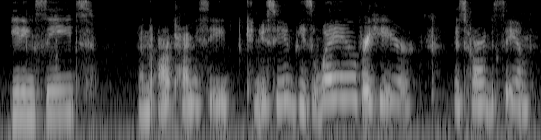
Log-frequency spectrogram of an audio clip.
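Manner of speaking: ordinary delivery, nothing marked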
